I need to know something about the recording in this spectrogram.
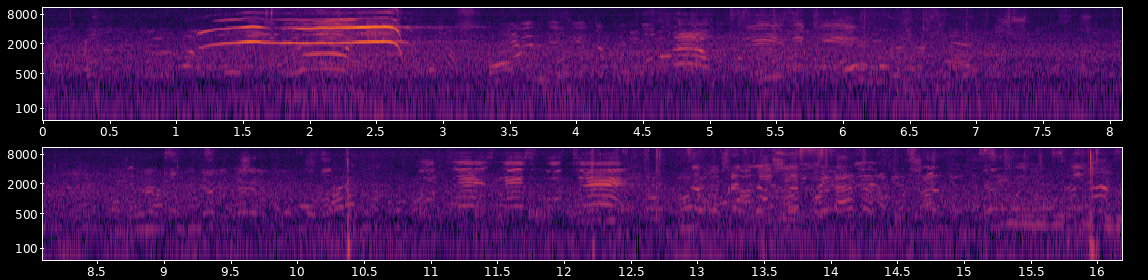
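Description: Young players shout and call to each other across an open field.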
